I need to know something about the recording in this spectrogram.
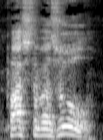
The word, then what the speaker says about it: fagioli: as being an italian so i don't know why americans you know we always pasta for zul pastor vazul you know like they can't pronounce they can't pronounce it properly i don't know but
